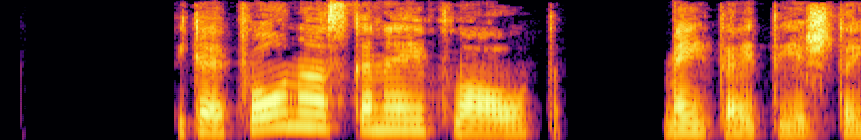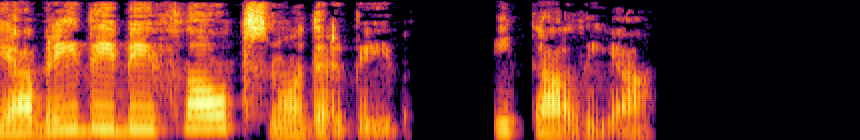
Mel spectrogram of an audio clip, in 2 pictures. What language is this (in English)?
Latvian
